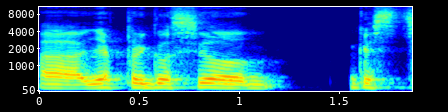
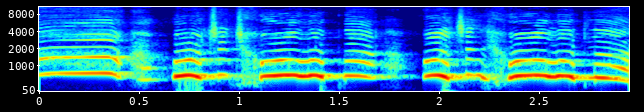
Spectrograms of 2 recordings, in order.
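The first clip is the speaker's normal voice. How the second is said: put-on shrill little-girl scream, very high and very loud; 11 dB louder than usual. Retelling a jump into cold river water: imitating screaming like a little girl. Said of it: "я закричал, как маленькая девчонка".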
